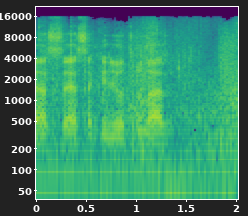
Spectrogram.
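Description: A sword strikes with a sharp clang.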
